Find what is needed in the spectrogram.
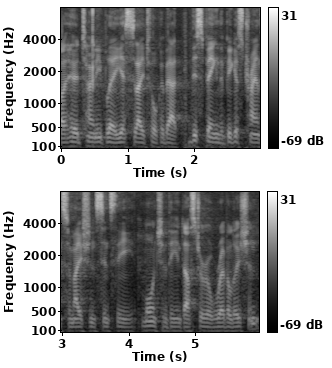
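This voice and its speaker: Talking at a fairly quick pace, a man with an Australian accent holds a very deep, low pitch and a flat, monotone intonation. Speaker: panelist at a business forum. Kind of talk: panel discussion.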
